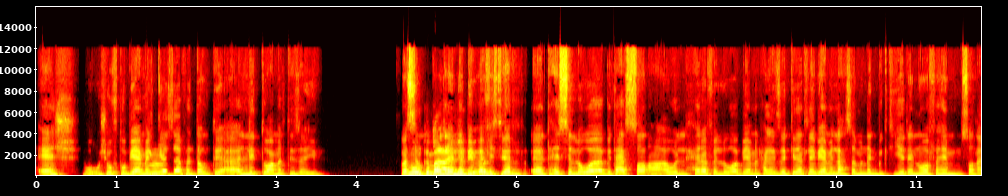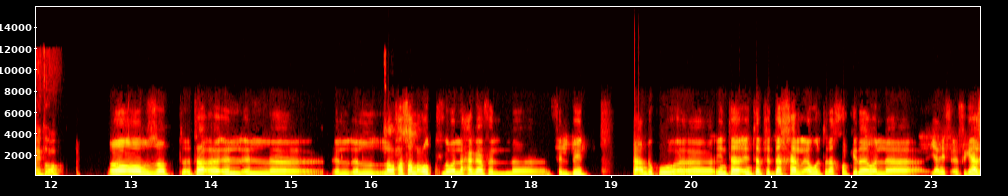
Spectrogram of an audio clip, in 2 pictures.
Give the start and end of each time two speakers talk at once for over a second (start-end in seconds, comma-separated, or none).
4.6-5.8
